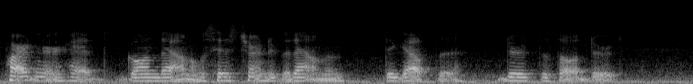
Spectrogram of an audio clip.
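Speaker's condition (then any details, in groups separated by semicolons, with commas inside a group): Parkinson's; not very able to do much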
